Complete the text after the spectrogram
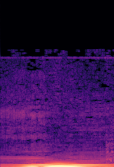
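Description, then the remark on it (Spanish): A bee buzzes steadily in stereo, a low droning hum that swells louder in the middle and then eases off slightly, with no other sounds around it; the bee buzzing in an advertisement for Andes Origen Miel, a honey-flavored beer. “¿Cómo no va a zumbar en estéreo?”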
